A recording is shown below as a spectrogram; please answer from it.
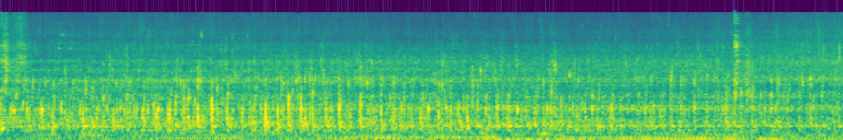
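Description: Batter dropped into hot oil, a dense continuous bubbling fry that stays even and moderately loud throughout.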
